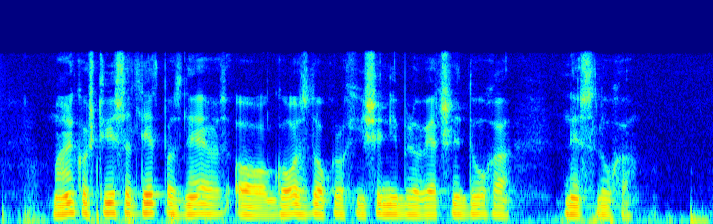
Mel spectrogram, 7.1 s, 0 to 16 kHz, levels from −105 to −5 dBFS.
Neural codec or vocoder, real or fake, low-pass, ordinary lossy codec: none; real; 7.2 kHz; none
